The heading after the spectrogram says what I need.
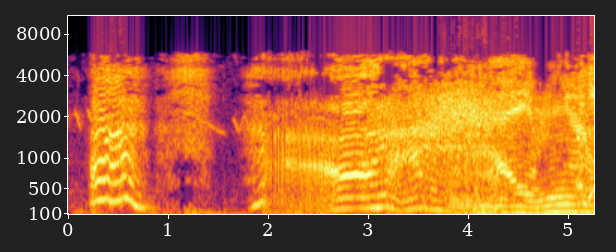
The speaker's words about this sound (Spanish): Eh, eh, uy, hombre, y no hay nada más sabroso que bostezar con todas las de ley.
